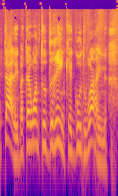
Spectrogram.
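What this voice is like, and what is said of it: Put-on Italian accent in English. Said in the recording (Hebrew): “ממבטא איטלקי”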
